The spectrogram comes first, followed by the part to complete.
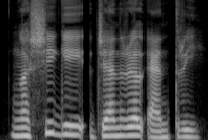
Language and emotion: Manipuri, neutral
